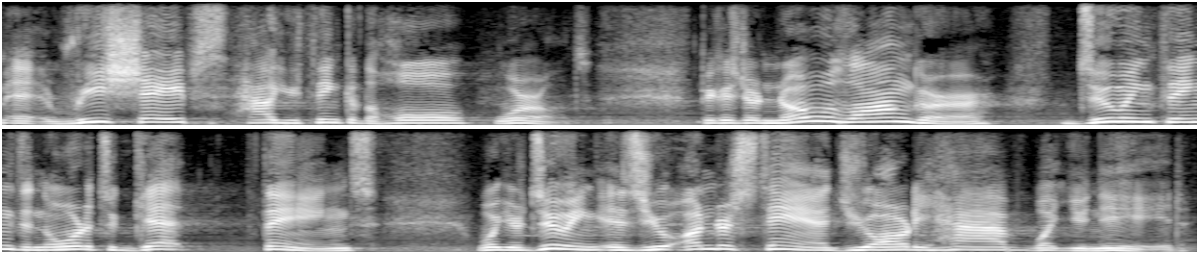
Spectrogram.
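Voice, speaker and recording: A fairly high, bright and forceful male voice preaching a sermon in a church sanctuary. He teaches conversationally, asking rhetorical questions and slipping in fillers. The voice rings with a long reverb from the hall. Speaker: pastor.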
